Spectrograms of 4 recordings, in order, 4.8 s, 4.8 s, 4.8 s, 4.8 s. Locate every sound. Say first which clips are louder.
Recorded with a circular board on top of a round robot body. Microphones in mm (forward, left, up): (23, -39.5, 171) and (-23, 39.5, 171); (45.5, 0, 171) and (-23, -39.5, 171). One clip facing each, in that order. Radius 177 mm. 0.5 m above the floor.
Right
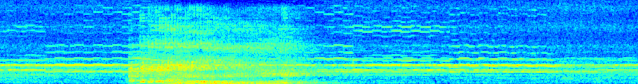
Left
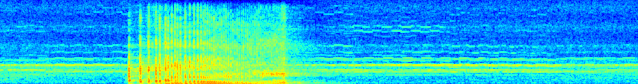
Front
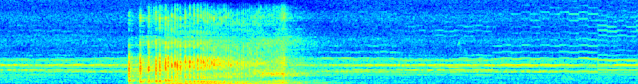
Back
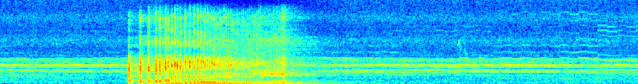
1.0 s a zipper: left 10 dB, back 1 dB; 125° left, 0.5 m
